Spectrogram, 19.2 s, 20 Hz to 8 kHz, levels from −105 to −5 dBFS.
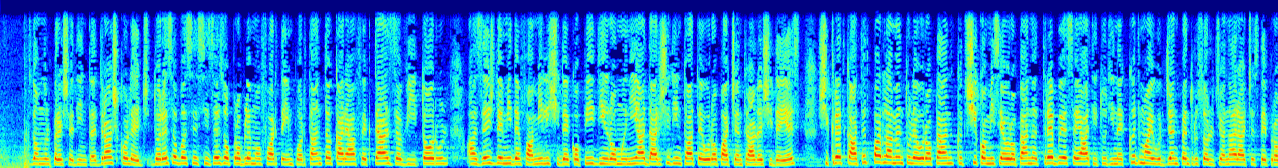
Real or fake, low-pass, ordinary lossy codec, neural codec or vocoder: real; 7.2 kHz; none; none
